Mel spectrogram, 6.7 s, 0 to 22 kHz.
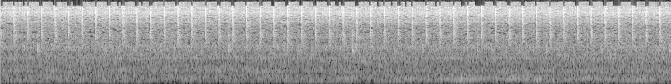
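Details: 2016 Lada Vesta 1.6 at cold idle: sharp, even metallic ticking several times a second over a light hum, a cold-start knock that goes away once warm; switching to Zic X9 5W40 oil reduced it, leaving mainly piston slap with hydraulic lifter tick heard less often.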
